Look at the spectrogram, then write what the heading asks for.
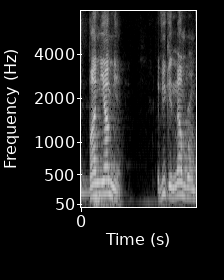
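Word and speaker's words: בנימין: How you say that in Hebrew is Banyamin.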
